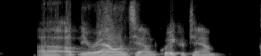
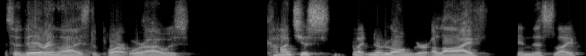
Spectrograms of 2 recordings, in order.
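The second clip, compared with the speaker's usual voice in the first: usual speaking voice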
